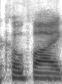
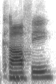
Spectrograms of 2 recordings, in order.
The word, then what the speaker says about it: Ko-fi: I just call it Ko-Fi. I'm pretty sure you're supposed to pronounce it coffee, but I just call it Ko-Fi.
